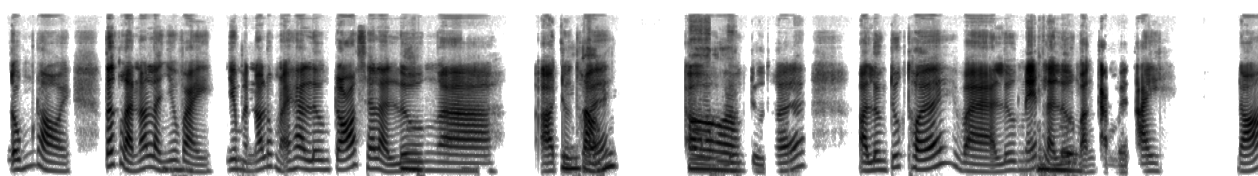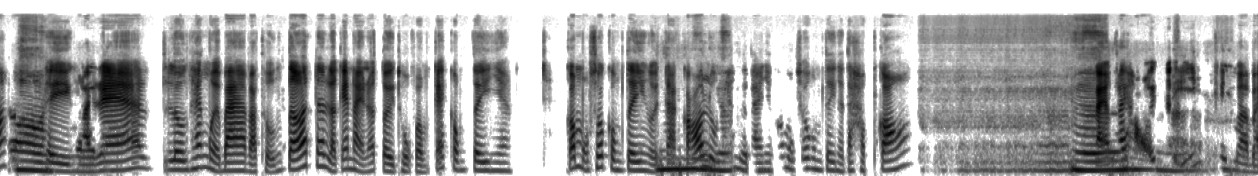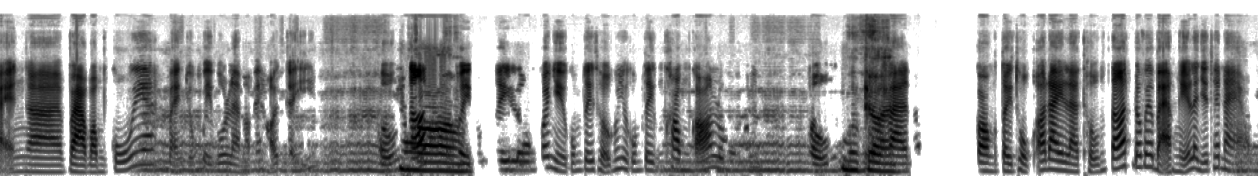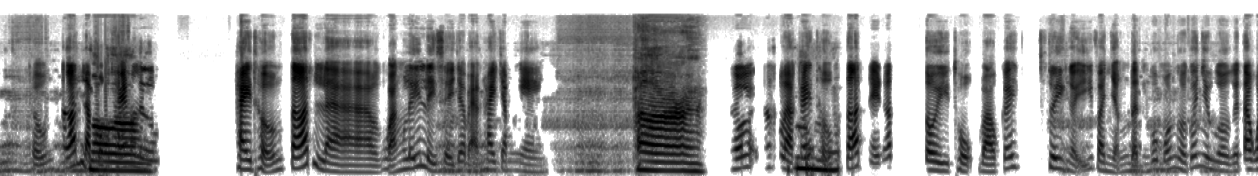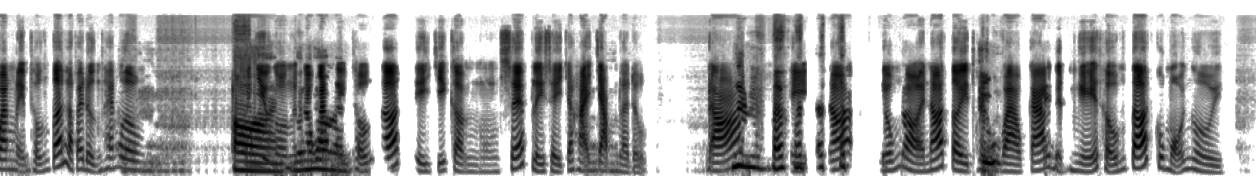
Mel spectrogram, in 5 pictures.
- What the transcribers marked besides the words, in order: distorted speech; in English: "gross"; other background noise; static; unintelligible speech; unintelligible speech
- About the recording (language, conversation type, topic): Vietnamese, podcast, Bạn thường thương lượng lương và các quyền lợi như thế nào?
